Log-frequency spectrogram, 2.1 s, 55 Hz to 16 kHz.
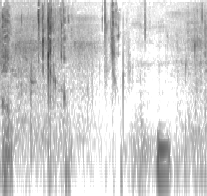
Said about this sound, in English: They taste like 100% evil. Yeah, these are good. I love all this cheese in my mouth.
